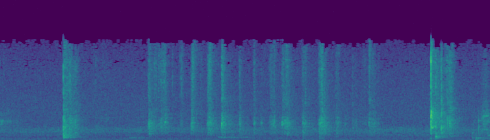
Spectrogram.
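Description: A spoon tapping and scraping against a bowl while graham cracker crumb crust is spooned into paper cupcake liners: a few light clicks, the sharpest about a second in and near the end.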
